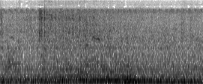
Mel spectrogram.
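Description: Indistinct voices of people over steady background bustle, with a brief click about half a second in.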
